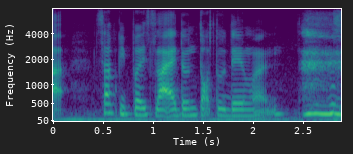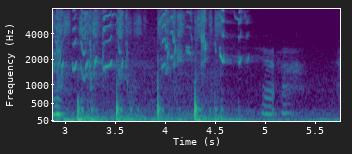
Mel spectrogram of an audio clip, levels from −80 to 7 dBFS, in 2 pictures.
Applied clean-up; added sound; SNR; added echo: none; Squeak / Writing; 1 dB; none.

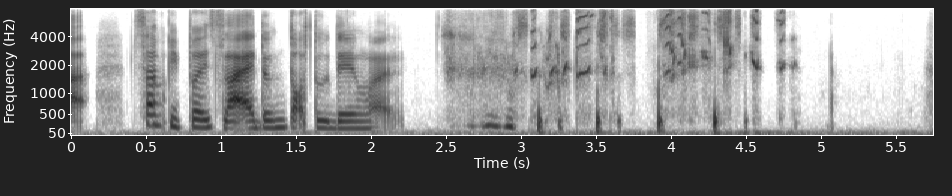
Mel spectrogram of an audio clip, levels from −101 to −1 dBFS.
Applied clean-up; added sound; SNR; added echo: neural diffusion model UNIVERSE++.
